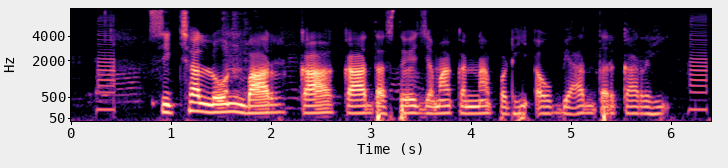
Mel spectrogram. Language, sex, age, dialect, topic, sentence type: Chhattisgarhi, male, 25-30, Eastern, banking, question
